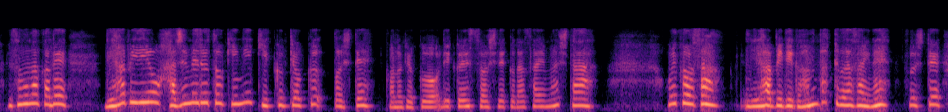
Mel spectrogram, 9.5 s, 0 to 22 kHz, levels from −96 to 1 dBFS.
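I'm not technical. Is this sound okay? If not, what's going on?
No. Speex codec damage runs from start to finish, across the whole clip. Speex is an older speech compressor used in internet calls and game chat. It rebuilds the voice from a rough model plus a small budget of detail, and here that budget is tight, so the speech sounds noticeably rough, hoarse and noisy. The crisp top end is missing too: nothing is heard above about 7.7 kHz, and the highest part that remains is a noisy fill rather than real detail.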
